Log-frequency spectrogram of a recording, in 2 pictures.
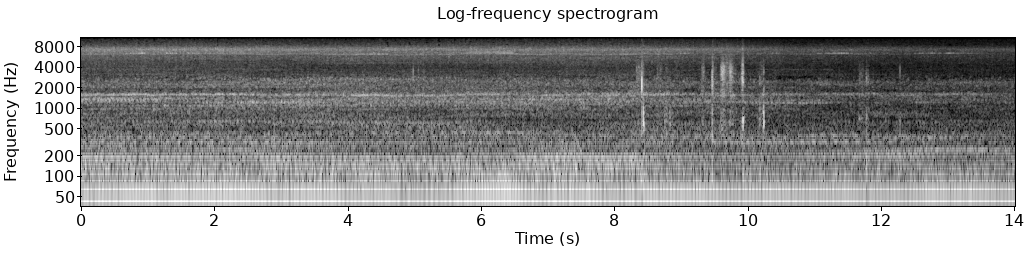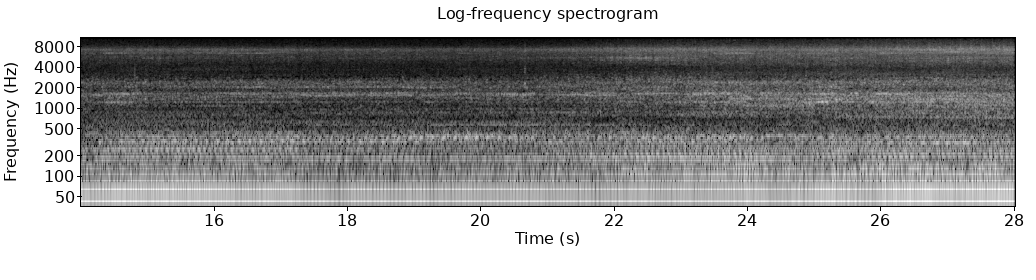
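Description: A 2000 Chevrolet Corvette's LS1 V8 idling steadily, heard at the open engine bay, with a Corsa aftermarket exhaust fitted. A few light clicks come about a third of the way in.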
